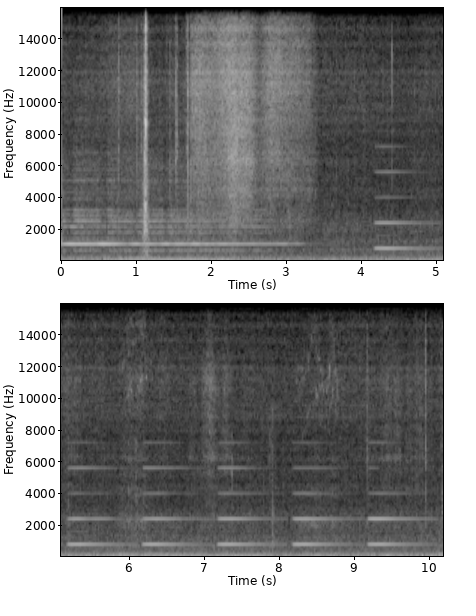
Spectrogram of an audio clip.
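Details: Idling car with the steering wheel turned right: a thin, high-pitched squeal in short, fairly even pulses from the left front tire; source unconfirmed.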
